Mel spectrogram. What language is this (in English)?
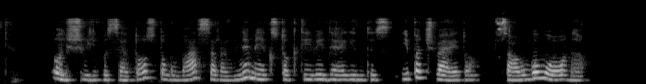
Lithuanian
